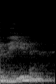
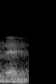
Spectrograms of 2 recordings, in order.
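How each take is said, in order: First: The word has a long 'ee' vowel. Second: The word has a short 'e' vowel. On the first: It is the present form of the verb. "पहले वाले को पढ़ेंगे, इसको पढ़ेंगे रीड" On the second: It is the past form of the verb. "दूसरे वाले को जैसे ही पढ़ेंगे इसको पढ़ेंगे रेड"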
